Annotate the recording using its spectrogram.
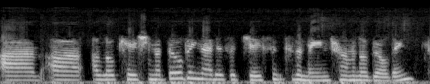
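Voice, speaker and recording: With a western Canadian accent, a woman speaks at a moderate pace and with fairly even intonation. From Canada, Vancouver Island. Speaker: airport executive. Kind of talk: radio interview.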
